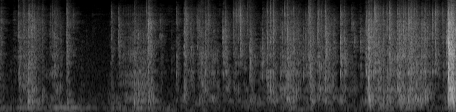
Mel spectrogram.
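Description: Thin clear plastic bag of a Happy Meal toy being handled and pulled open by hand: crinkling and rustling with many small irregular clicks, and one sharper crackle near the end.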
